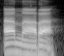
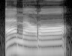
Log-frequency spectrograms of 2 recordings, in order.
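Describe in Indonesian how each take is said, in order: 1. r dibaca tipis. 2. r dibaca tebal. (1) "Jangan amara" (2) "ra tebal, maka dibaca tebal"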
